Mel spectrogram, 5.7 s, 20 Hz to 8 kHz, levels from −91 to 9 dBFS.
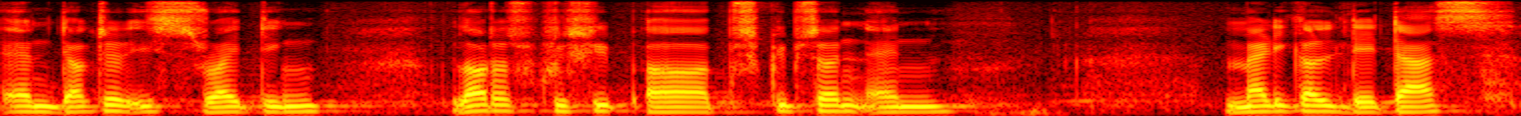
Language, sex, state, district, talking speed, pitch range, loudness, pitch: English, male, Sikkim, Gangtok, 125 wpm, 130-150 Hz, -17 LUFS, 140 Hz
